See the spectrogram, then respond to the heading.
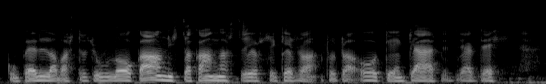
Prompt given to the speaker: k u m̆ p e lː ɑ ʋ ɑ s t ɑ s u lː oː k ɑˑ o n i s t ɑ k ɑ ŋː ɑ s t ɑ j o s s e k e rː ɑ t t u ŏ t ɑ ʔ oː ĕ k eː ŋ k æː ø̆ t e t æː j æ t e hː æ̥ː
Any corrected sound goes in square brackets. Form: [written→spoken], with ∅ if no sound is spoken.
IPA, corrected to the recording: k u m̆ p e lː ɑ ʋ ɑ s t ɑ [s→t] u lː oː k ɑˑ o n i s t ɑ k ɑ ŋː ɑ s t ɑ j o s s e k e rː ɑ [t→ʔ] t u ŏ t ɑ ʔ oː ĕ k eː ŋ k æː ø̆ t e t æː j æ t e hː æ̥ː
